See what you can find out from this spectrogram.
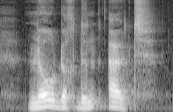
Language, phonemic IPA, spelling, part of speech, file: Dutch, /ˈnodəɣdə(n) ˈœyt/, nodigden uit, verb, Nl-nodigden uit.ogg
- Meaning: inflection of uitnodigen: 1. plural past indicative 2. plural past subjunctive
